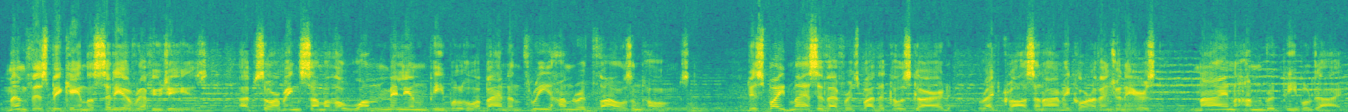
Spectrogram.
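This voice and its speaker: A man narrates a scripted historical newsreel documentary. His medium-pitched delivery is measured and authoritative, with music clearly playing behind him. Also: low-quality recording. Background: background music.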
